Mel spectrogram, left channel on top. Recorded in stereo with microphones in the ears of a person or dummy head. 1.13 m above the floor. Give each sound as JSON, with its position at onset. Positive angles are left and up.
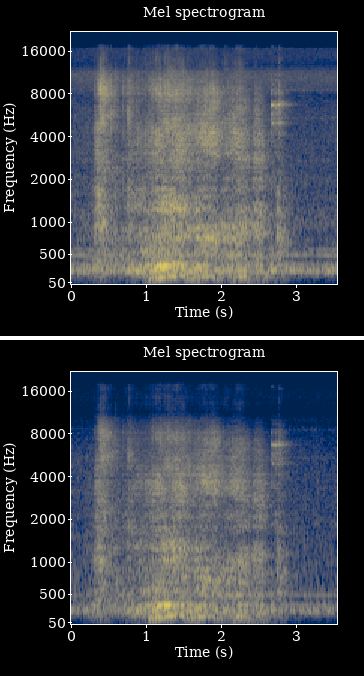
{"t": 0.2, "sound": "a zipper", "side_deg": 20, "distance_m": 1.2}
